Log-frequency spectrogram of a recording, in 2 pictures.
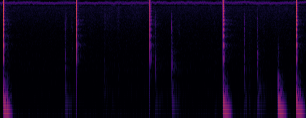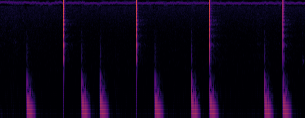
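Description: A sampled electronic kick drum from Studio One's Impact XT plays a looping one-bar step pattern, with short deep thumps that grow more frequent as kick steps are added. Over it a metronome click ticks about every three-quarters of a second.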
